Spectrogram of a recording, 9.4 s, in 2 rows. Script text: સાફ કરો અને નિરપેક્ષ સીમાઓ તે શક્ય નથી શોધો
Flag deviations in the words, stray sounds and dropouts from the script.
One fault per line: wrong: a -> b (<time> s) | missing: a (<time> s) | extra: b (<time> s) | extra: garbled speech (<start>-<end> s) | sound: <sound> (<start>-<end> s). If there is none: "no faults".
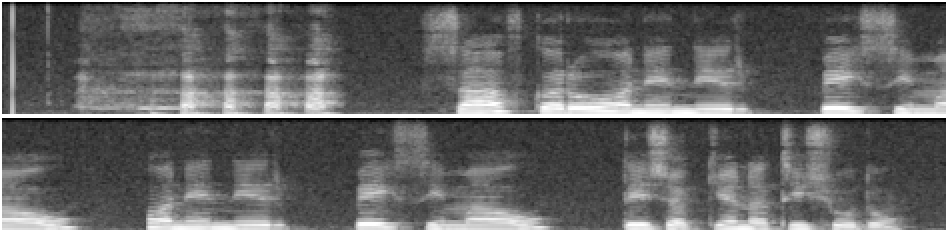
sound: laugh (0.2-1.8 s)
extra: અને નિરપેક્ષ સીમાઓ (5.5 s)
